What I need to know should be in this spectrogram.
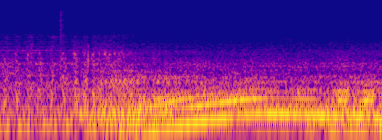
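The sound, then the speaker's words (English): Engine starting and revving in a manual vehicle with a push-button start, out in the Swedish countryside: a loud, steady low rumble, with an engine tone that climbs in pitch through the second half. “So basically press the on button there, and then you push these two together. Press start, put your foot in the accelerator.”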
